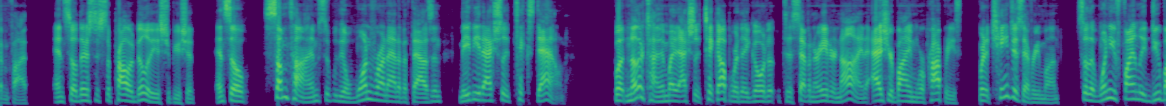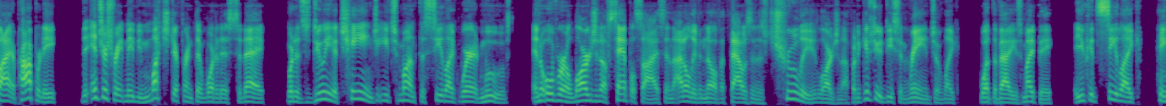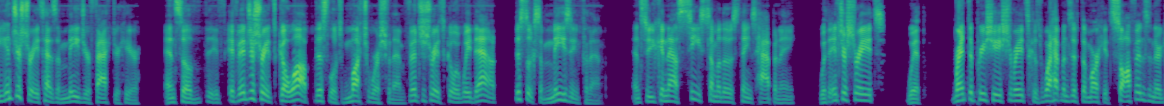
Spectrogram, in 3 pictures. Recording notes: This was a live class recorded.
